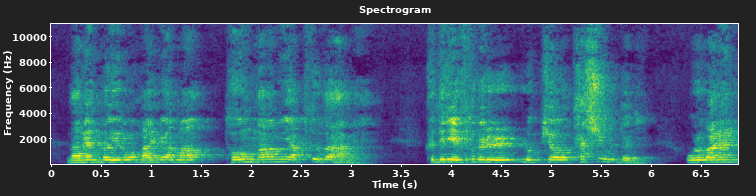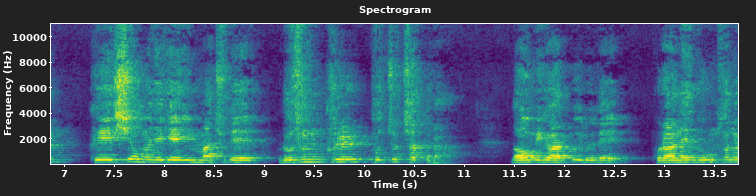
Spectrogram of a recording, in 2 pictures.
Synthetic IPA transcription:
nanɯnːʌiɾomaɭmiɦamatʌɯŋmamiapʰɯdodaɦame | kɯdɯɾisʰoɾɯɾɯɭːopʰjʌtʰaɕʰiuɭdɯɲi | oɾbanɯn | kɯe̞ɕʰiʌmɯɲeɡe̞imːat͡ɕʰude̞ɾosʰunkʰɯɾɯɭput͡ɕ͈ʰot͡ɕʰʌt̚t͈ʌɾa̰ | naomiɡat͈oiɾode̞ | puɾane̞noŋsʰonɯ

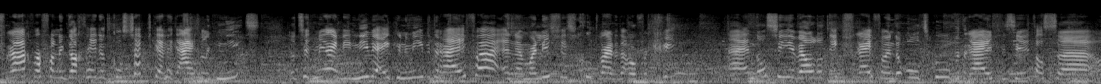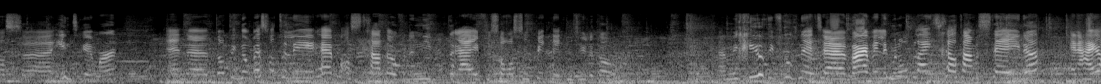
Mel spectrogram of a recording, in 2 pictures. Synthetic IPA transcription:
fraːχʋaːɹv̥ɑnɪɡ̚dɑχtɦejdɑtkɔnsɛp̚tkɛnɪkɛjχəntləknit | dɑtsɪtmɪːɹɪndiniʋəejkonomibədrɛjvənmaɹlisɪsχutʋaːɹdɑtowvəɹχɪŋ | ɛndɑnzijəʋɛlˠdɔtɪkfrɛjvɪlˠɪndəʔɔlˠtskulˠbədrɛjvəzɪtɑlˠsɑlˠsɪntrɪməɹ | ɛndɔtɪk̚nɔχbɛstʋɔlˠtəlɪːrəɦɛpɑlˠsətχaːtowvəɹdəniʋəbədrɛjvəzoɑlˠsənpɪk̚nɪknatyːɹləkok | miχilˠdifruχnɛtʋaːɹʋɪlˠɪk̚mɛnɔplɛjdɪŋsχɛlˠtaːnbəstejdə | ɛnɦɛj

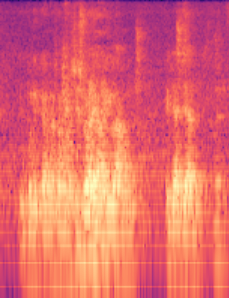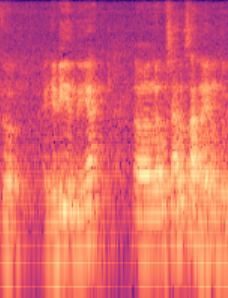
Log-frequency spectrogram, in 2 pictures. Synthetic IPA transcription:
dibəlikanasamasisualjaŋɦilaŋ | kəd͡ʒad͡ʒaanbət̪ʊl | d͡ʒadiənt̪iɲa | ʔəŋɡaʔusahaɾəsahlajaunt̪ʊk

